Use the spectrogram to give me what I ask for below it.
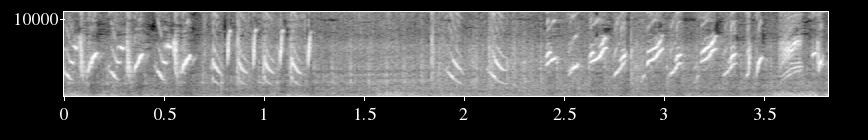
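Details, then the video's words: Wild European goldfinch, Skikda region of Algeria (Guerbaz), 2022: bursts of rapid high chirping notes, a brief lull in the middle, then more quick twittered phrases. "صوت الحسون البري(سكيكدة ڨرباز)twitter chardonneret"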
